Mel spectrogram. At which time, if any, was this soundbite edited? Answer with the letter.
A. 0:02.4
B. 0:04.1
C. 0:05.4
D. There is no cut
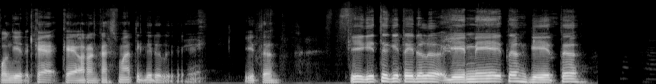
D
